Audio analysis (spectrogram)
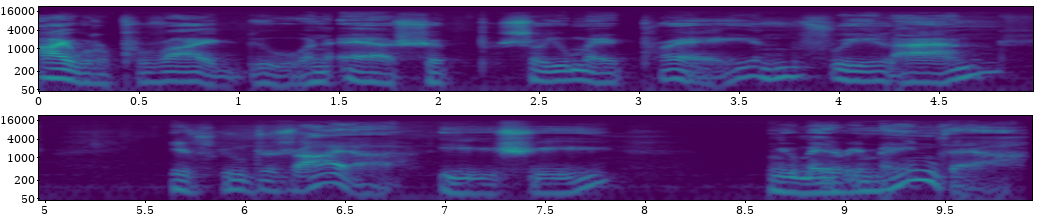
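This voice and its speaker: Using a put-on character voice, a man speaks very slowly at a very deep, low pitch with lively intonation. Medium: audio drama. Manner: commanding, measured.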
